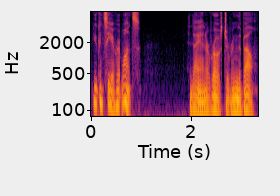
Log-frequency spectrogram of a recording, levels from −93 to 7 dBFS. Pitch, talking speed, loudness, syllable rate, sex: 95 Hz, 235 wpm, -19 LUFS, 6.1 syllables/s, male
